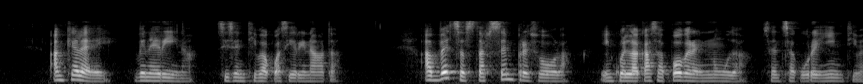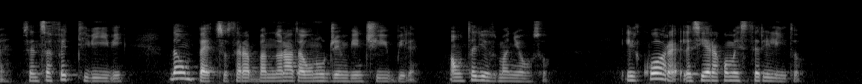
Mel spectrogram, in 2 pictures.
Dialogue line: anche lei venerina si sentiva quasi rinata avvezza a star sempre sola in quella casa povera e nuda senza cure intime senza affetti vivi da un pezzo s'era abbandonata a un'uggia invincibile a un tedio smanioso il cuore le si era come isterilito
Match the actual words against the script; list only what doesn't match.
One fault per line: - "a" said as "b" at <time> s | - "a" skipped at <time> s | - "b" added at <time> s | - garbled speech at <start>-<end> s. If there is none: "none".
none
